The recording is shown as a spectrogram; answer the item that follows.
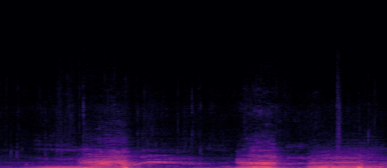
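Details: Gentle lowing of cows in an English cattle yard, winter afternoon, calves separated from mothers; three moos in under five seconds, the first long and falling, two shorter ones following close together.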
